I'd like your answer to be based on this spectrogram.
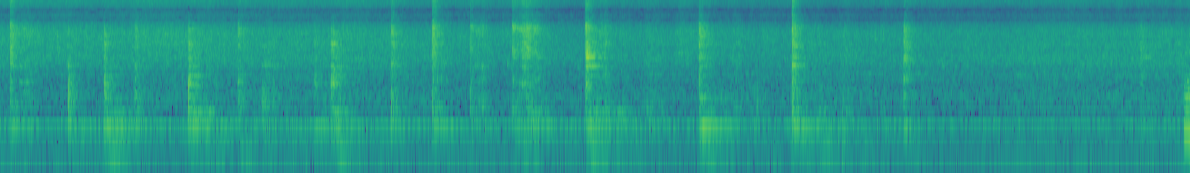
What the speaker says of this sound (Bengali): এবার সমস্ত জিনিসটা ভালো করে আমি এখানে ভেজে নেব।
